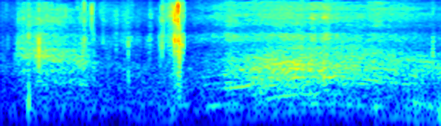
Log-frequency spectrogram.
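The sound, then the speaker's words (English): Four-wheel-drive car being driven in snow at night, a faint engine note that swells into a smoother, steadier revving drone after a few scattered knocks and scrapes. “Some people are testing out their four-wheel drive in the snow.”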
